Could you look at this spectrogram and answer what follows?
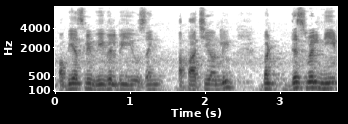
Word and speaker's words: Apache: The common one is Apache. Apache म्हणायचं नाही, clear? Apache.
